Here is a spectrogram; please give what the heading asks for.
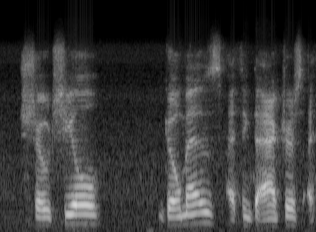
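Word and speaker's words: Xochitl Gomez: liked uh i believe i believe you pronounce it shochil gomez i think the actress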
